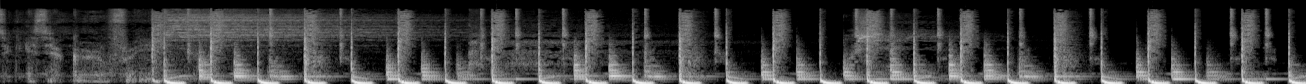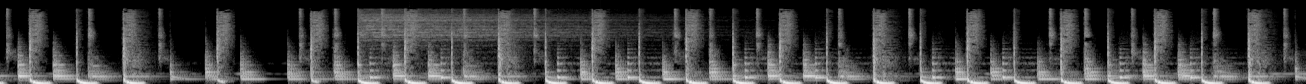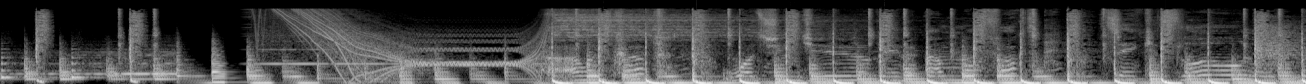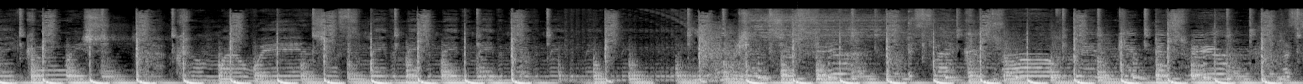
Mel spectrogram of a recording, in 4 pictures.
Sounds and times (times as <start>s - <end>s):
Exciting music: 1.5s - 52.2s.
